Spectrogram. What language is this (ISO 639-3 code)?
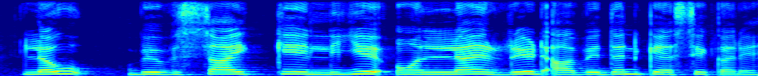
hin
